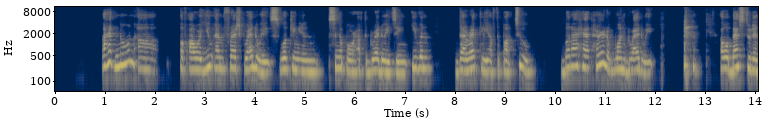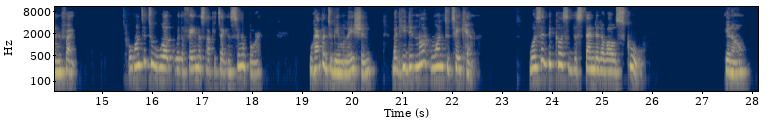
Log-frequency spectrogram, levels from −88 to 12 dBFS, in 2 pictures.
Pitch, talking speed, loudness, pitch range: 220 Hz, 140 wpm, -19 LUFS, 190-245 Hz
